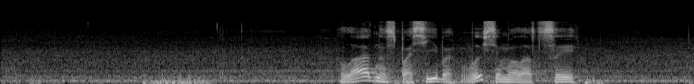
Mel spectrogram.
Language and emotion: Russian, neutral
